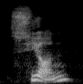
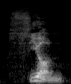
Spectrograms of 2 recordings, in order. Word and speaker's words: ción: And this C-I-O-N is pronounced sion, like an S, in most of the Spanish-speaking world, or in most of Spain, it's pronounced ción. So you can choose, if you have a particular affiliation for Spain, you can make this th. If not, I suggest using the s sound, because the majority of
